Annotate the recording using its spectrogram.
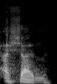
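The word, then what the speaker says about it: Achane: Il m'a dit, non, mais on dit Devon Achan. Hachan. Donc, on dit Achan.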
